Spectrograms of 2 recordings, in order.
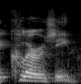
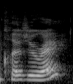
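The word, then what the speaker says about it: Clergerie: "Oh, do you mean Clergeray?" And I was like, yes. And so, not realizing it was a French brand, and Clergeray. So now I know how to say it. Clergeray. Clergeray. It's not clergy.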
